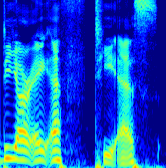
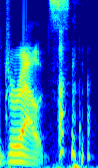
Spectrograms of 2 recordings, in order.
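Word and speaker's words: draughts: it okay it's better it's spelled d-r-a-u-g-h-t-s but in our google document i felt it necessary to put d-r-a-f-t-s because i was afraid that my poopy dum-dum brain would misread it as droughts and that is the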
